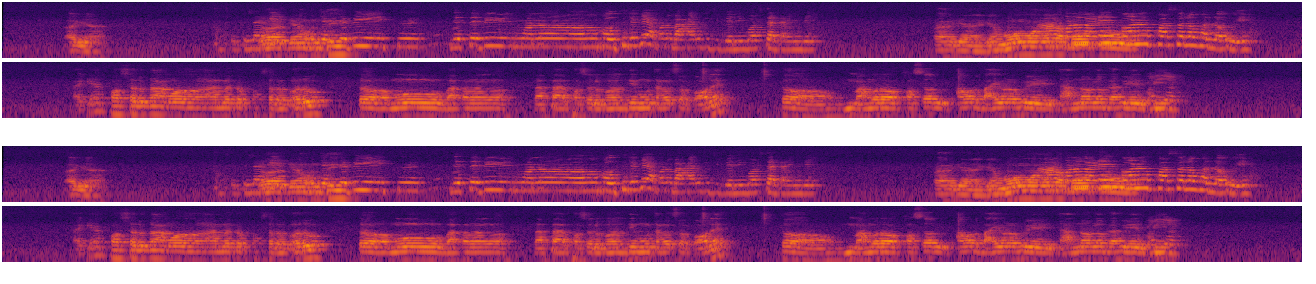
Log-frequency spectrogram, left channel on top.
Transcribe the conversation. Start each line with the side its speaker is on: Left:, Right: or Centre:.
Right: ଆଜ୍ଞା।
Left: ଉଁ ସେଥିଲାଗି
Right: ତ ଆଜ୍ଞା ମନ୍ତି
Left: ଯେତେ ବି ତେ ଯେତେ ବି ମନ ହଉଥିଲେ ବି ଆପଣ ବାହାରୁକୁ ଯିବେନି ବର୍ଷା ଟାଇମ୍ ରେ।
Right: ଆଜ୍ଞା ଆଜ୍ଞା ମୋ ମନଟା
Left: ଆଉ ଆପଣଙ୍କ
Right: ବହୁତୁ
Left: ଆଡେ କଣ ଫସଲ ଭଲ ହୁଏ।
Right: ଆଜ୍ଞା ଫସଲ ତ ଆମ ଆମ ତ ଫସଲ କରୁ। ତ ମୁଁ ବାପା ମାଙ୍କ ବାପା ଫସଲ କରନ୍ତି ମୁଁ ତାଙ୍କ ସହ କରେ। ତ ଆମର ଫସଲ ଆମର ବାଇଗଣ ହୁଏ ଧାନ ଲଗା ହୁଏ
Left: ଆଜ୍ଞା
Right: ବି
